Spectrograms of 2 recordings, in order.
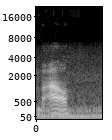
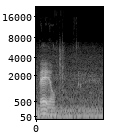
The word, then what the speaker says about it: Baal: And you got the god Baal or Baal, however you pronounce it. You can pronounce it either way.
